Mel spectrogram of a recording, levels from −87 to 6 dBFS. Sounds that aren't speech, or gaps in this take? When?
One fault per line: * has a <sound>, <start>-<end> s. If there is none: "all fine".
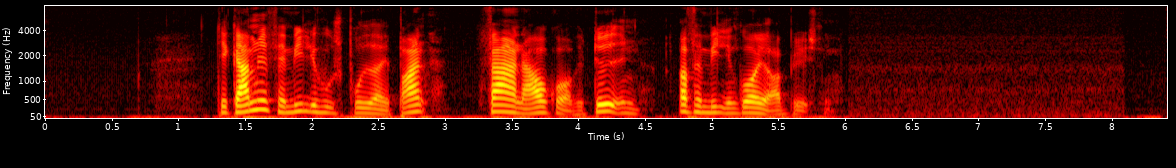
all fine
